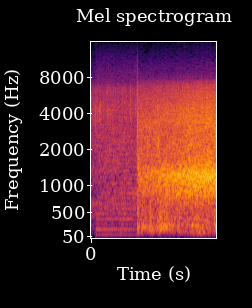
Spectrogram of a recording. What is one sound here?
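Wind and heavy seas roar in a storm.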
